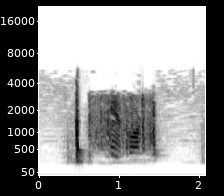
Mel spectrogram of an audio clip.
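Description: Emergency-services two-way radio: a sharp key-up click about half a second in, then a brief burst of a voice through the narrow radio channel, trailing off into faint static hiss.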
